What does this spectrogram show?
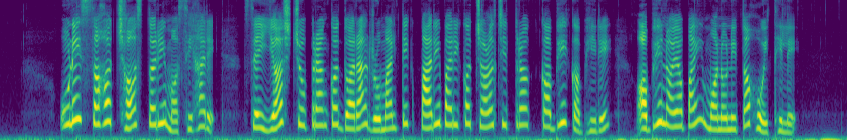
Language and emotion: Odia, neutral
